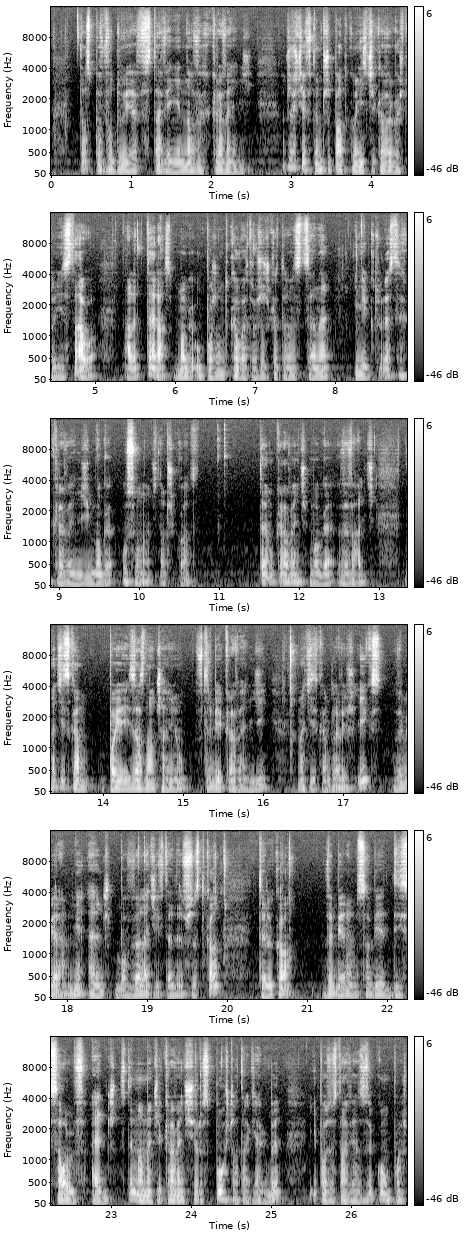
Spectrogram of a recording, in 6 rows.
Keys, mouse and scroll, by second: 0.1 Return, 4.0-5.8 drag, 5.9-7.2 drag, 8.2 ctrl+Tab, 8.9 click, 9.5 right click, 11.0 right click, 16.3 x, 19.0 click, 19.9 ctrl+z, 20.7 x, 24.4 click.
